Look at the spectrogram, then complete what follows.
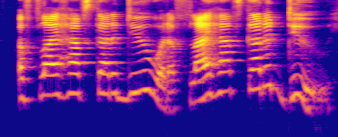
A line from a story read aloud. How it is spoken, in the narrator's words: he yells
